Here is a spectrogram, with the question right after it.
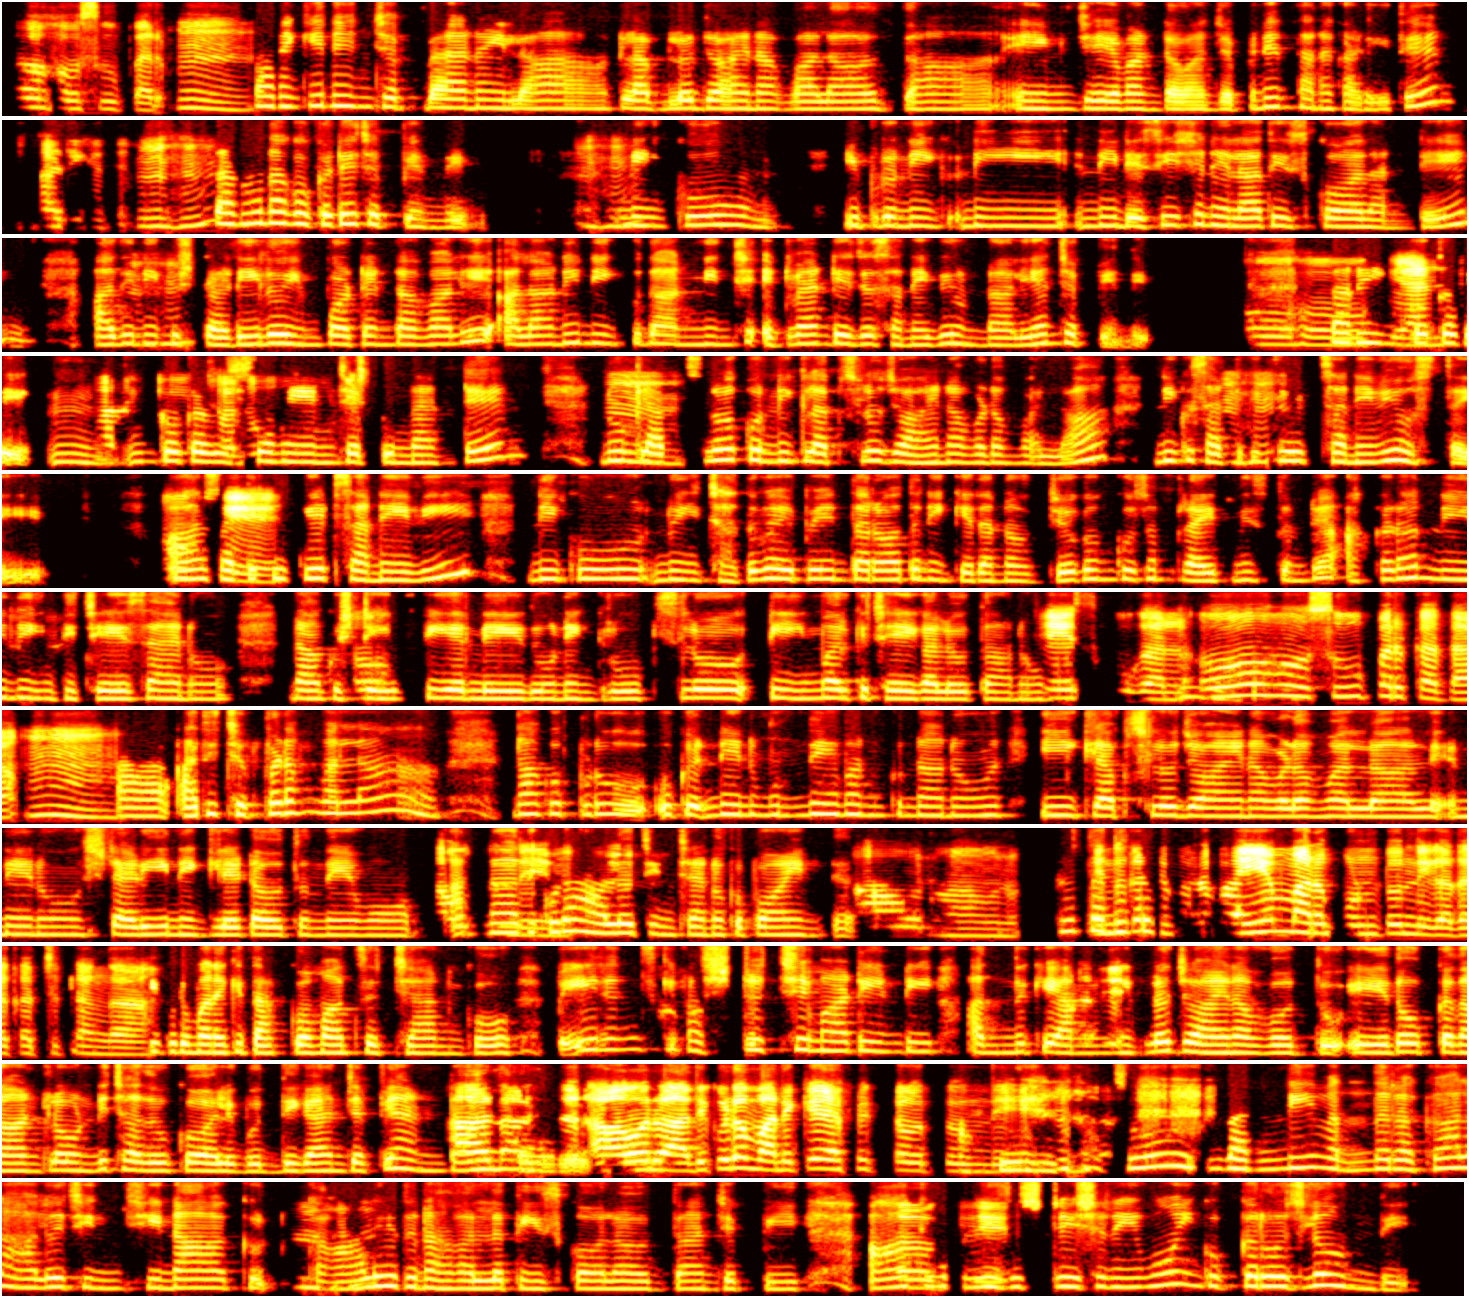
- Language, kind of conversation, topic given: Telugu, podcast, సాధారణంగా మీరు నిర్ణయం తీసుకునే ముందు స్నేహితుల సలహా తీసుకుంటారా, లేక ఒంటరిగా నిర్ణయించుకుంటారా?
- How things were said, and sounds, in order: in English: "సూపర్"; in English: "క్లబ్‌లో జాయిన్"; other background noise; in English: "డెసిషన్"; in English: "స్టడీ‌లో ఇంపార్టెంట్"; in English: "అడ్వాంటే‌జెస్"; distorted speech; in English: "క్లబ్స్‌లో"; in English: "క్లబ్స్‌లో జాయిన్"; in English: "సర్టిఫికేట్స్"; in English: "సర్టిఫికేట్స్"; in English: "స్టేజ్ ఫియర్"; in English: "గ్రూప్స్‌లో టీమ్ వర్క్"; in English: "సూపర్"; in English: "క్లబ్స్‌లో జాయిన్"; in English: "స్టడీ నెగ్లెక్ట్"; in English: "పాయింట్"; static; in English: "మార్క్స్"; in English: "పేరెంట్స్‌కి ఫస్ట్"; in English: "జాయిన్"; in English: "సో"; chuckle; in English: "క్లబ్"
